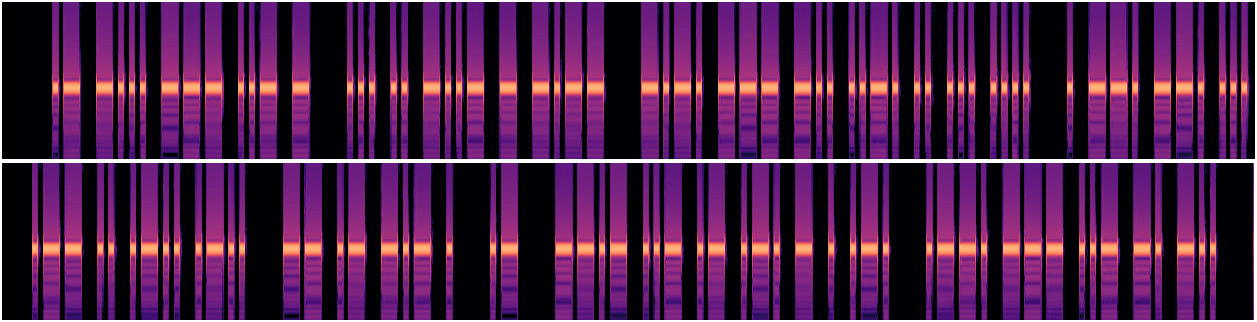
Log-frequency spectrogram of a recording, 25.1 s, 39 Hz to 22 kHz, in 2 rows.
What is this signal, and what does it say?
Morse code, heard as a keyed tone, about 22 wpm, 700 Hz. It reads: ABOUT SIXTY CODFISH EGGS WILL MAKE A QUARTER POUND
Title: Pangram Challenge v2 - 22wpm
